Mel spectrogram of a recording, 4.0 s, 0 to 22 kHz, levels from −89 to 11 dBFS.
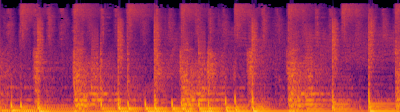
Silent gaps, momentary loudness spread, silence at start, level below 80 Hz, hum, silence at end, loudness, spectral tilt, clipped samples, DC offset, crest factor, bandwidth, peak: none; 4 LU; 0 s; -12 dBFS; none; 0 s; -12 LUFS; -5 dB/octave; 0.2%; under 0.1%; 10 dB; 19.5 kHz; 0 dBFS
